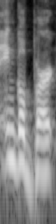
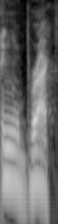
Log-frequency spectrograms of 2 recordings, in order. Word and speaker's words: Engelbert: Oh, and Engelbert, not Engelbrecht. Man, I do feel bad about that.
